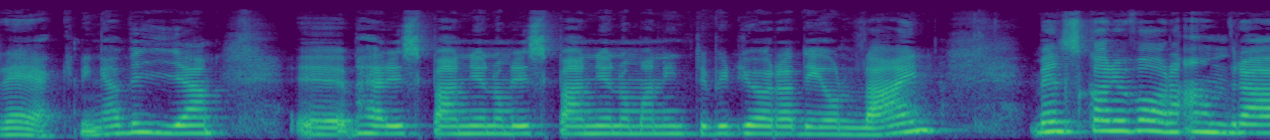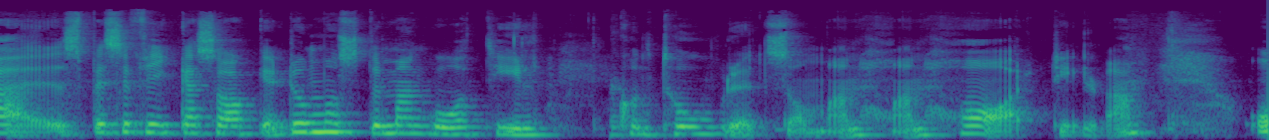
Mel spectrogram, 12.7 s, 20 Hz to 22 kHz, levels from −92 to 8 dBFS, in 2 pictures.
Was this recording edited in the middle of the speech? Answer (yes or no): yes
